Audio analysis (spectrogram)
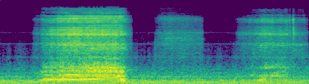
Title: snoring 😴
